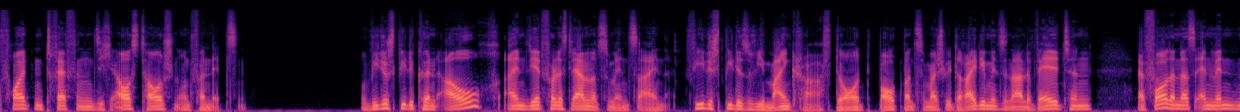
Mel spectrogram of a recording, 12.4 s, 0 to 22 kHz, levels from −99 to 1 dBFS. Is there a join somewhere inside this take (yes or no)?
no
